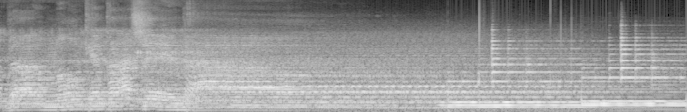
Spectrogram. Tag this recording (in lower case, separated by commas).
music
